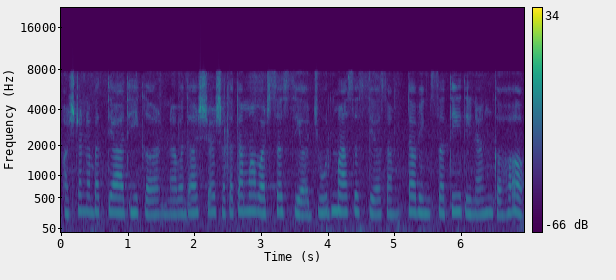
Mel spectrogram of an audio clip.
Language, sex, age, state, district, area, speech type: Sanskrit, female, 18-30, Odisha, Bhadrak, rural, spontaneous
